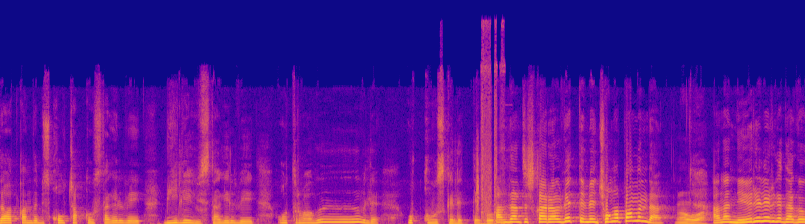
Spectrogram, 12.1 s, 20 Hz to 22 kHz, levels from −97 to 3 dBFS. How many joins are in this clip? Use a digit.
1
